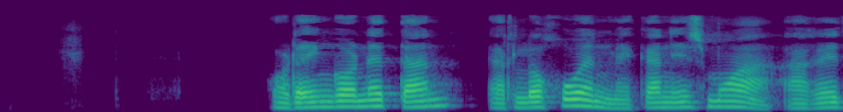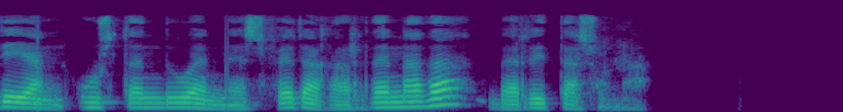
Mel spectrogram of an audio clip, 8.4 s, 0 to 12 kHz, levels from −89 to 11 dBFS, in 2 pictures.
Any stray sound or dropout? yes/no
no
